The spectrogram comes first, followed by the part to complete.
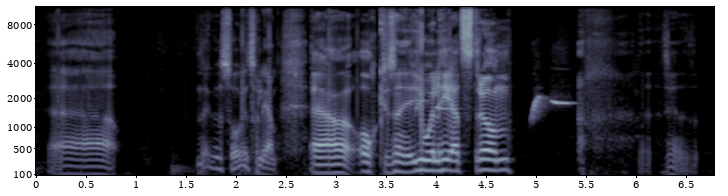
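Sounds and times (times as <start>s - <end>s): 
speech: 1.8s - 4.8s, 6.3s - 6.6s
person whistling a short rising note: 5.0s - 5.5s.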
